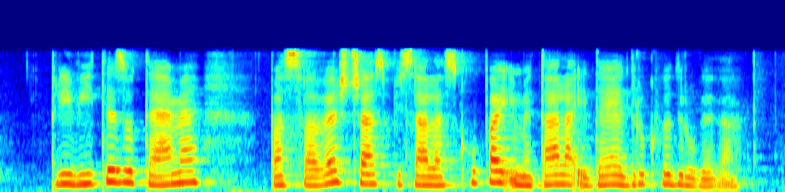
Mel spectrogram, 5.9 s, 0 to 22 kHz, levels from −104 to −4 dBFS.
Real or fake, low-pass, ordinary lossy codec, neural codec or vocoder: real; 7.2 kHz; none; none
